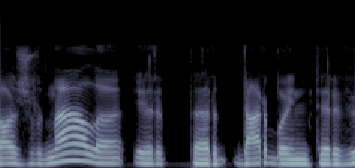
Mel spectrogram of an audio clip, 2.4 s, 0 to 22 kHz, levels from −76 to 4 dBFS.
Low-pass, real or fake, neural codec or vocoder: 7.2 kHz; real; none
